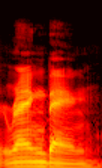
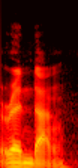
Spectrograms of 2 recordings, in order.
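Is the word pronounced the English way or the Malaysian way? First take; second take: English; Malaysian. First: It is said with an anglicized, distorted pronunciation. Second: It is said with the native Malaysian pronunciation. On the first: The speaker calls it wrong. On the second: The speaker calls it right.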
